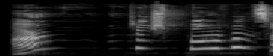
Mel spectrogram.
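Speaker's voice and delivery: very high, squeaky-pitched incredulous question; mock disbelief. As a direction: query it in a sky-high voice of mock outrage. Mock disbelief at a viewer's claim.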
